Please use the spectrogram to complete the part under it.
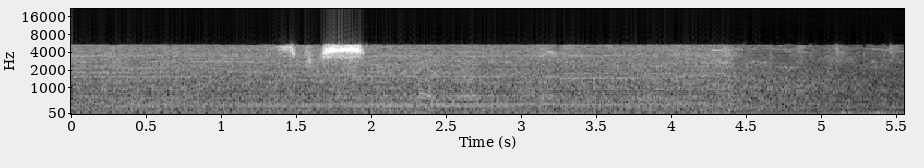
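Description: A racing car engine roars steadily at high speed.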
